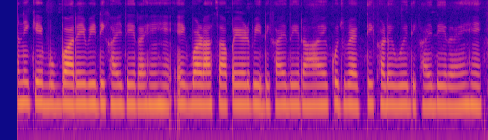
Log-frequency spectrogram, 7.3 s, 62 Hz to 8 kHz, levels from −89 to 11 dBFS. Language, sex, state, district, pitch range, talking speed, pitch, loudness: Hindi, female, Maharashtra, Dhule, 210-215 Hz, 205 wpm, 215 Hz, -25 LUFS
